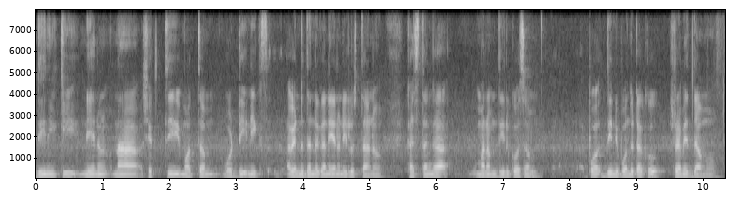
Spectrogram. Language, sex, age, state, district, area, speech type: Telugu, male, 30-45, Telangana, Hyderabad, urban, spontaneous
